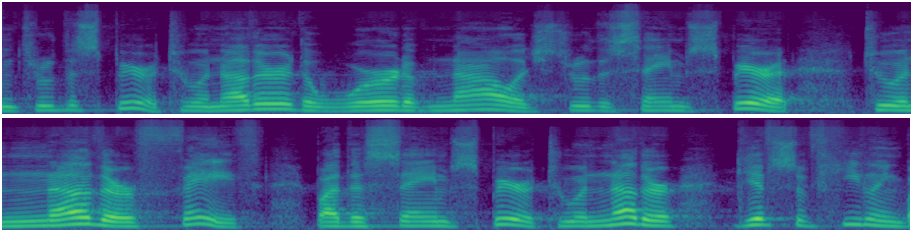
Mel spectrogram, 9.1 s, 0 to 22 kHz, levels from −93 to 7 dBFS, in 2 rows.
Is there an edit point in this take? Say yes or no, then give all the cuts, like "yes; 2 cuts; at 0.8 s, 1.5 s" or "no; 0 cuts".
no; 0 cuts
